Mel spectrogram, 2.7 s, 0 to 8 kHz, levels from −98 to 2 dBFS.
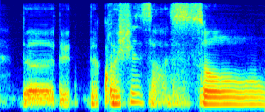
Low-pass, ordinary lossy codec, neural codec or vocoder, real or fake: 7.2 kHz; none; vocoder, 22.05 kHz, 80 mel bands, HiFi-GAN; fake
